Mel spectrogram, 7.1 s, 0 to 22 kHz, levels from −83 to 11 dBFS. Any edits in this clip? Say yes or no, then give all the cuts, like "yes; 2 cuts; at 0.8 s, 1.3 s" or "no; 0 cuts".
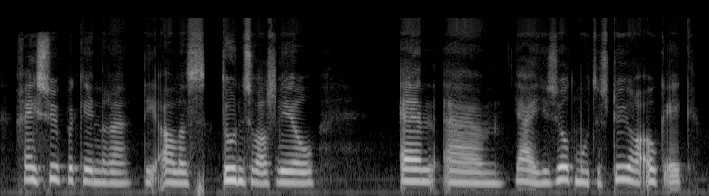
yes; 4 cuts; at 2.0 s, 2.7 s, 5.1 s, 5.7 s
